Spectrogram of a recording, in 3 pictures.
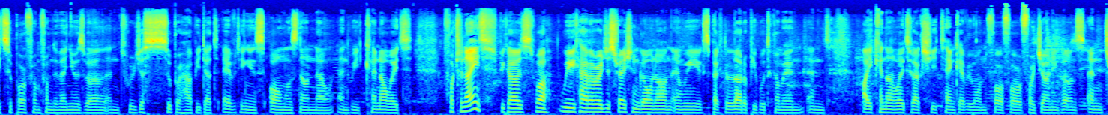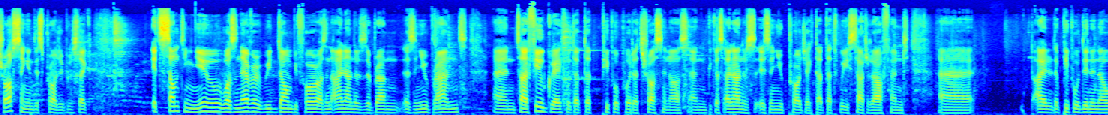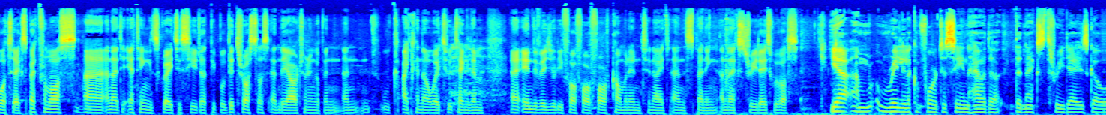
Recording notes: First in a line of short recorded from the Islanders Conference in Kilkenny Ireland.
